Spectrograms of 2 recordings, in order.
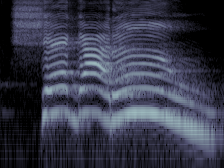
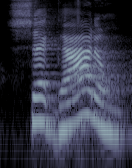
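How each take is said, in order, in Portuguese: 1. A sílaba final é dita com mais força. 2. A sílaba final é dita suave e fraca. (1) "pronunciamos com mais força" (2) "ele é mais suave"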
